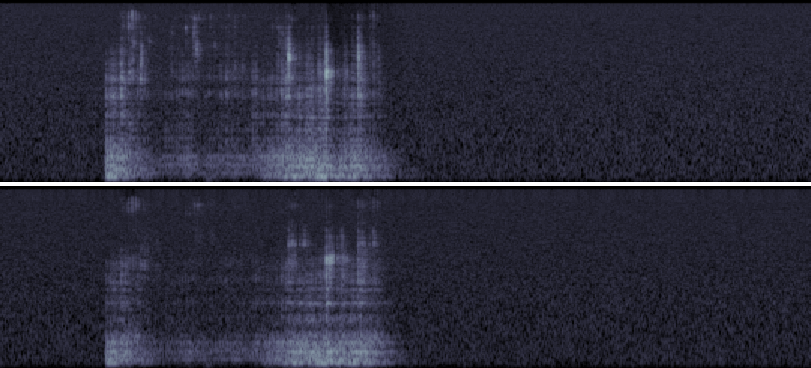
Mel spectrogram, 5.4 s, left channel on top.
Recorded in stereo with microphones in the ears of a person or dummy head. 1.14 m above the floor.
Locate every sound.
0.7 s dripping: 45° left (ahead or behind), 5.5 m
